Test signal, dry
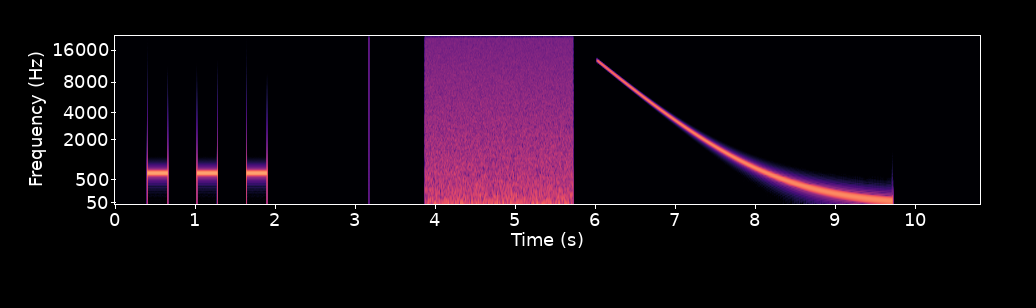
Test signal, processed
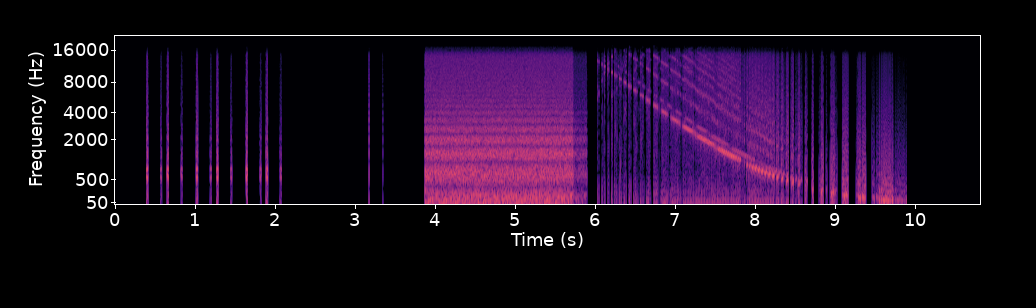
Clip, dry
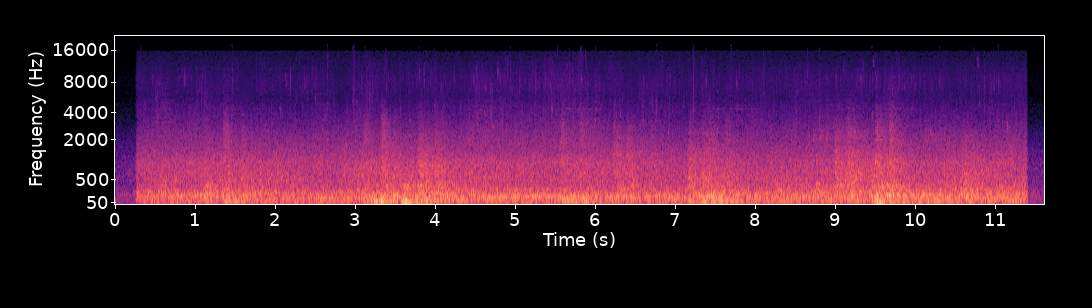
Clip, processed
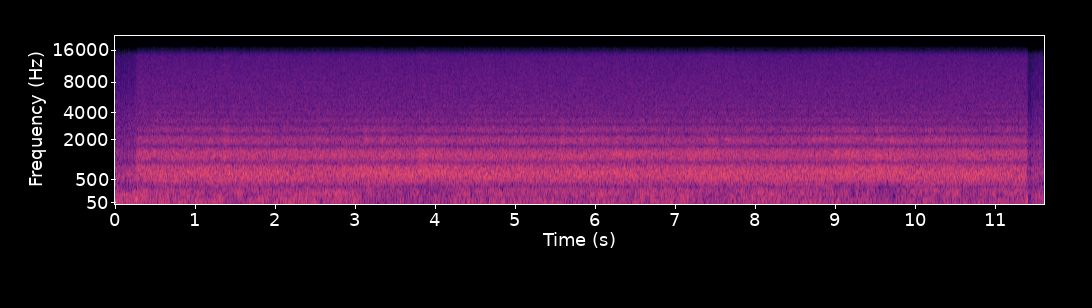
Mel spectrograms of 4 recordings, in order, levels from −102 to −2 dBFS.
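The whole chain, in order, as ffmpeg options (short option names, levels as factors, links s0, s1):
-filter_complex "[0:a]afftfilt=real='re*lt(hypot(re,im),0.141)':imag='im*lt(hypot(re,im),0.141)':win_size=1024:overlap=0.75,aemphasis=mode=reproduction:type=75fm,acrossover=split=2800[s0][s1];[s1]acompressor=threshold=0.00141:ratio=4:attack=1:release=60[s2];[s0][s2]amix=inputs=2:normalize=0,lowshelf=f=110:g=-7.5,aecho=1:1:1.5:0.74,acrossover=split=1200|2400[s3][s4][s5];[s3]acompressor=threshold=0.00398:ratio=4[s6];[s4]acompressor=threshold=0.00316:ratio=3[s7];[s5]acompressor=threshold=0.002:ratio=10[s8];[s6][s7][s8]amix=inputs=3:normalize=0,acrusher=bits=3:mode=log:mix=0:aa=0.000001,asoftclip=type=tanh:threshold=0.0106,aeval=exprs='val(0)+0.000282*(sin(2*PI*50*n/s)+sin(2*PI*2*50*n/s)/2+sin(2*PI*3*50*n/s)/3+sin(2*PI*4*50*n/s)/4+sin(2*PI*5*50*n/s)/5)':c=same,acrusher=bits=8:mix=0:aa=0.000001,asplit=2[s9][s10];[s10]aecho=0:1:173:0.237[s11];[s9][s11]amix=inputs=2:normalize=0,aresample=32000,aresample=44100,volume=2.37"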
